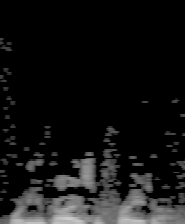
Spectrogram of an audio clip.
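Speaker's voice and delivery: Jesus asking his disciples why they fear, soft and light; gentle question. Acted.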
